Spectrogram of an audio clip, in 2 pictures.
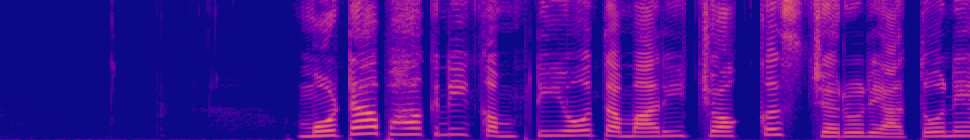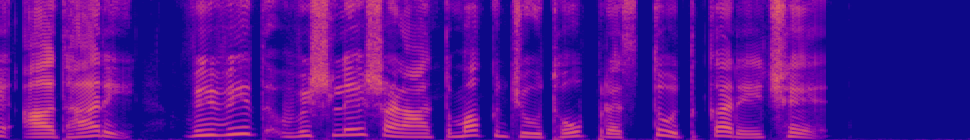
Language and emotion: Gujarati, neutral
